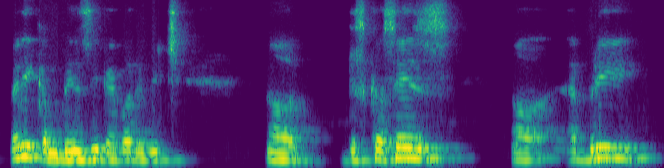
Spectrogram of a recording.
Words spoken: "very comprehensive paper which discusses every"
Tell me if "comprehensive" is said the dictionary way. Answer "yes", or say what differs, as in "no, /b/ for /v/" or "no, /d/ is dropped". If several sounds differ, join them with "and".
no, /l/ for /ɹ/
